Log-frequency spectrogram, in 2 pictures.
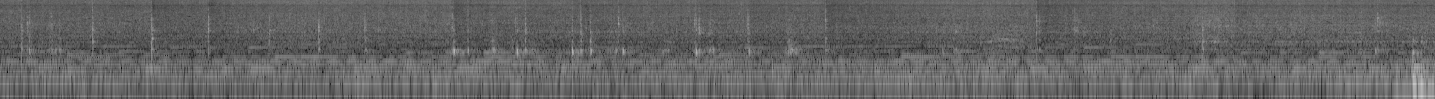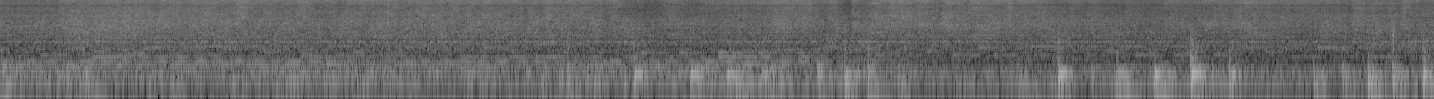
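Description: Blended masala paste frying in hot ghee in a wok, a continuous sizzle with small crackling pops through the first half. There is a dull knock about halfway. Near the end a wooden spatula stirs the paste around the pan.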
